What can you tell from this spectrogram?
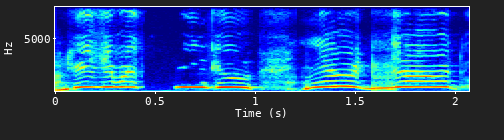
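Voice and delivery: very high squeaky penguin cry; Pingu voice. Retold or imitated. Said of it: "all that stuff".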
